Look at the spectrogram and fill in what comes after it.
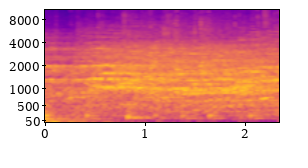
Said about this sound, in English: The rest of the team picks up a cheer.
